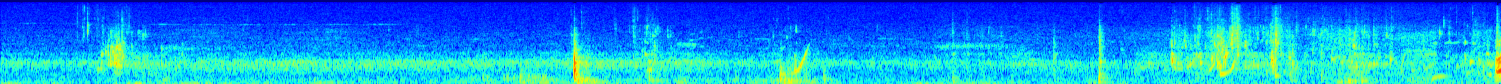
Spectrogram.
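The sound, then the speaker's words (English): Soft splashes and drips from oars as a small boat is rowed on a turtle pond. A few irregular strokes sound faint and quiet, with occasional sharper dips into the water. “I'm not going very far. This turtle pond is probably not the right place to row.”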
